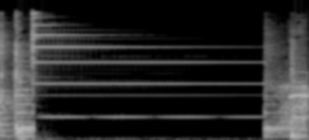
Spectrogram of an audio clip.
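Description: Background music breaks off and a single bell-like ding rings out, fading slowly: an edited-in chime sound effect.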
